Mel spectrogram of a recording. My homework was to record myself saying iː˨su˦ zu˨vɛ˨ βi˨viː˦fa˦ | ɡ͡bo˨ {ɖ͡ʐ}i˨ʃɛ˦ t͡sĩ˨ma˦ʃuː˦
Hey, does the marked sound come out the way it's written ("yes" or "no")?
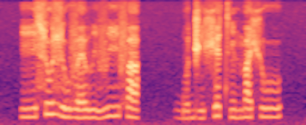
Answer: no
